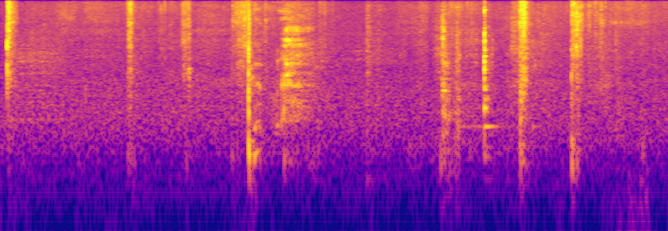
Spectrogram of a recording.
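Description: Shovel digging in soft sand: about a dozen irregular scrapes and sharp knocks of the blade, one with a short metallic ring near the middle.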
